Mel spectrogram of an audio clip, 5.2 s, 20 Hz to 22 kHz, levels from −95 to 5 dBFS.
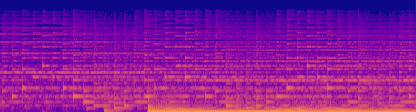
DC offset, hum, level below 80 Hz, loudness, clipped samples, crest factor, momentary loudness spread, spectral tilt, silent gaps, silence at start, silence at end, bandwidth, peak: under 0.1%; none; -24 dBFS; -29 LUFS; under 0.1%; 12 dB; 11 LU; -6 dB/octave; none; 0 s; 0 s; 9.4 kHz; -10 dBFS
